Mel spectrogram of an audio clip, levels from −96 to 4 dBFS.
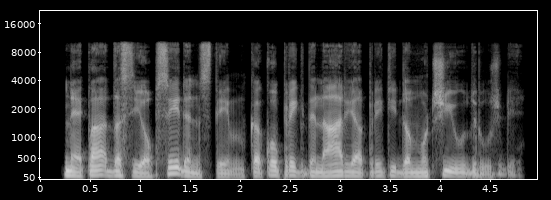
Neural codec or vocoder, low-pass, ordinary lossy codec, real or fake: codec, 24 kHz, 1 kbps, SNAC; 9.9 kHz; none; fake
